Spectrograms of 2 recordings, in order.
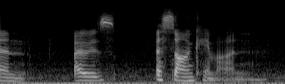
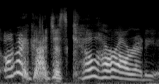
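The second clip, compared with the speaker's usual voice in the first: exasperated readers; 5 semitones higher, 8 dB louder than usual. Retold or imitated. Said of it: "and they're like".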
